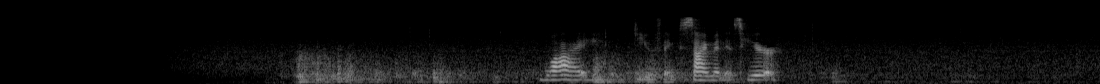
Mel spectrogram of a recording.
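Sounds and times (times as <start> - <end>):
rain: 1.5 - 11.0
low thunder rumble: 2.8 - 11.0.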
